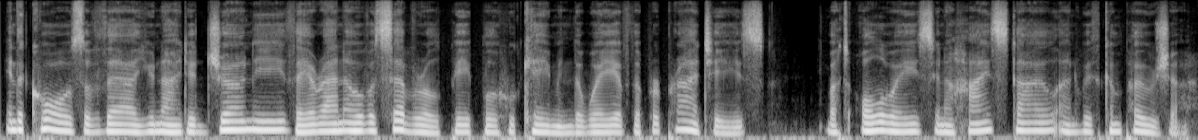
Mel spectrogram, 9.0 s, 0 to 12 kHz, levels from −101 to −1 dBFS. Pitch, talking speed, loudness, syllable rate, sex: 140 Hz, 195 wpm, -18 LUFS, 5.2 syllables/s, female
